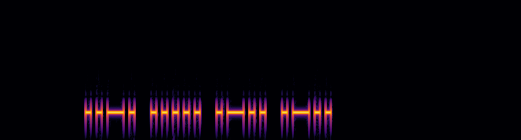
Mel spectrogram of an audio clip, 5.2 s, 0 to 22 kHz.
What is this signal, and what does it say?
Morse code, heard as a keyed tone, about 22 wpm, 700 Hz. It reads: F5LL
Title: DXCC-100 Call Signs - 4 Characters - 22wpm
